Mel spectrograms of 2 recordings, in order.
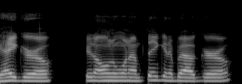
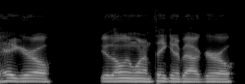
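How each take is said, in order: First: It sounds confident and swaggering. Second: It sounds bored and uninterested.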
